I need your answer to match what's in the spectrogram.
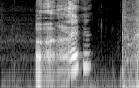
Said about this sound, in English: To burp into the mic.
